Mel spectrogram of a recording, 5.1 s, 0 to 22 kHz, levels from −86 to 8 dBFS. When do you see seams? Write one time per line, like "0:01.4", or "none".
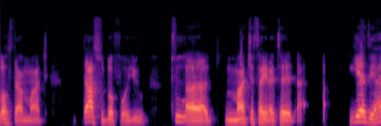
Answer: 0:02.4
